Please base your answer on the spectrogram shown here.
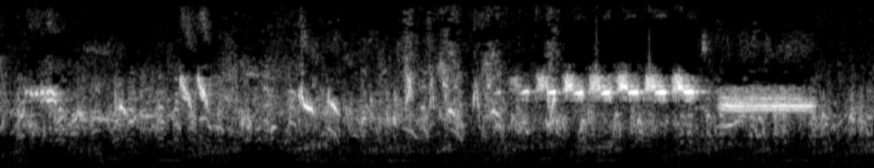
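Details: Violet-backed starling (Cinnyricinclus leucogaster), call.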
